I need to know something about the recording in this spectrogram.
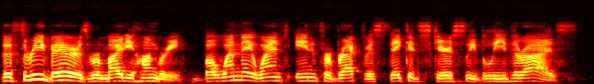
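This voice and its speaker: A man reading a picture book aloud to children, expressive and playful, with dry asides. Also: fairly high pitch, moderate pace, no echo, lo-fi sound. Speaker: storyteller.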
